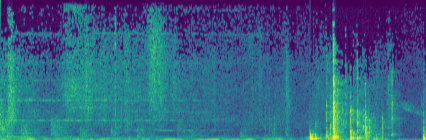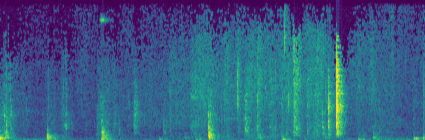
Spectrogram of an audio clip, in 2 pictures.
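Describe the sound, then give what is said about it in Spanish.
An office door is opened, heard as a few dull knocks and clicks after soft sustained tones in the opening seconds, the whole scene quiet. “finalmente abre la puerta del despacho sin llamar”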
